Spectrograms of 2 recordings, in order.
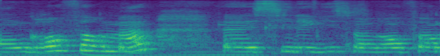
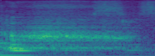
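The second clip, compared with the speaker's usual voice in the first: soft, airy puff of dismay; retold dismayed "ouf"; 10 dB quieter than usual. Vlogger recalling her first sight of the dark tanner, dismayed exhale. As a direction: blow out a low-volume "ouf", re-enacting the reaction. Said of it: "j'étais là".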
